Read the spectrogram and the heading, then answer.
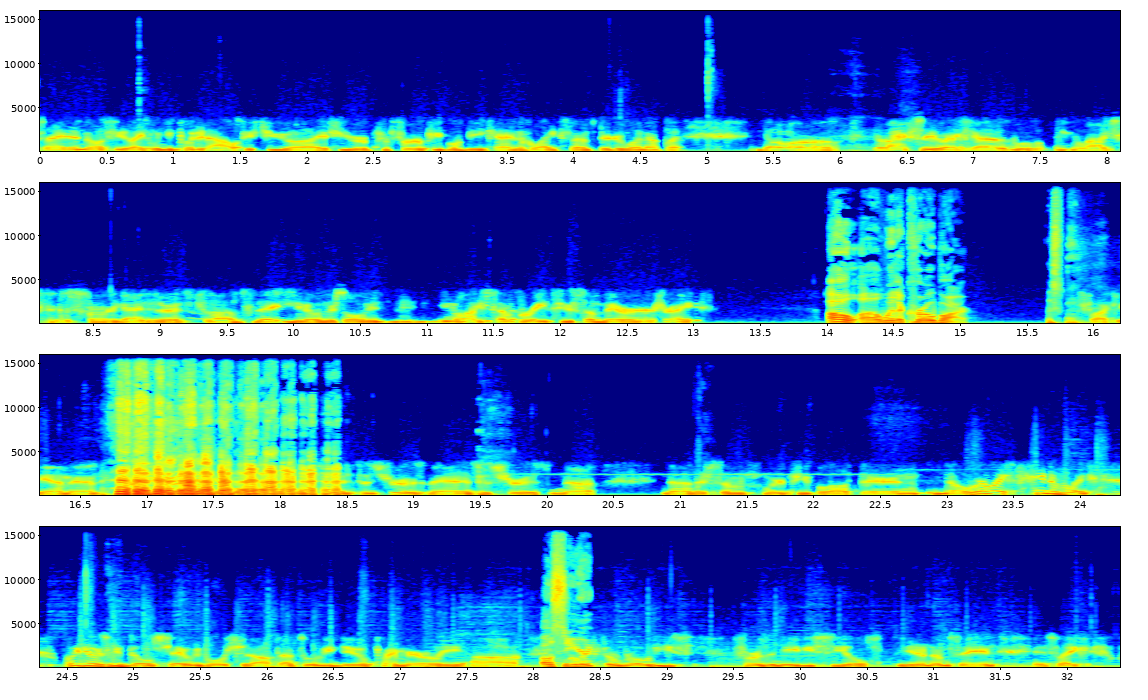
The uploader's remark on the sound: Full crew in. A call in guest.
